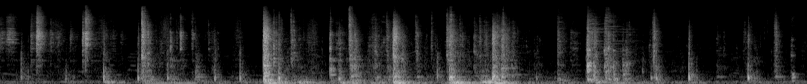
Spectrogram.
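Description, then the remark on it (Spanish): A door being forced open: an irregular series of heavy thuds, knocks and rattling clatter that continues for several seconds, with brief pauses between bursts of impacts. “Tal vez él pueda abrir la puerta.”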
